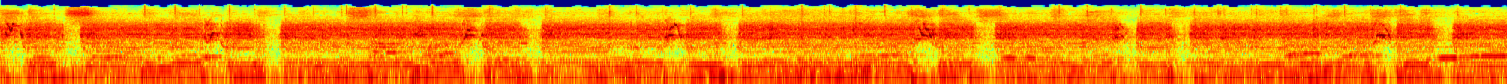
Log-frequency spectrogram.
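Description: Electric guitar strumming the chorus chord sequence D-flat, B, A in a steady rhythm.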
